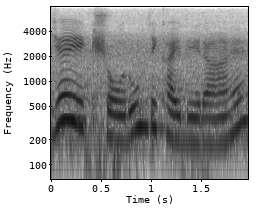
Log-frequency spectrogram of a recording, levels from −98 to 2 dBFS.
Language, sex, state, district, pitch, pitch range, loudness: Hindi, female, Punjab, Pathankot, 235 Hz, 195-295 Hz, -15 LUFS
